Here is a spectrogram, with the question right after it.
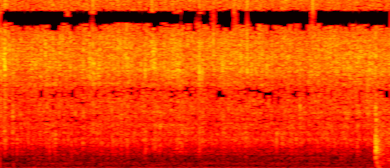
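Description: Spinach, mushrooms and cherry tomatoes fry in a pan with a soft, steady, close sizzle, and a single brief clink near the end.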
